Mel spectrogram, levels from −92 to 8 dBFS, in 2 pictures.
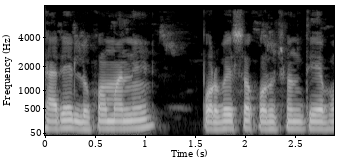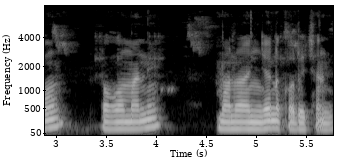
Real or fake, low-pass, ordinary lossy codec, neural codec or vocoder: real; 7.2 kHz; none; none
